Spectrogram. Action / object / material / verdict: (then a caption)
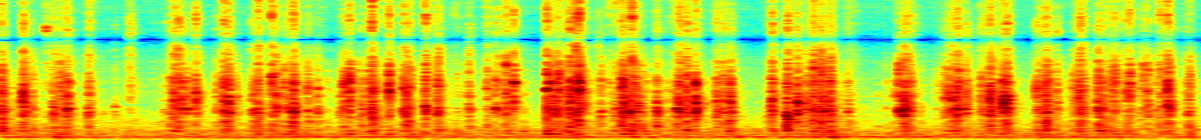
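tap / plastic computer keyboard keys / plastic / none. Fingertips and nails type on the keys of a backlit plastic gaming keyboard. The result is a steady stream of quick, bright, clicky taps with almost no low end, each dying away almost at once, and with short pauses between bursts.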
